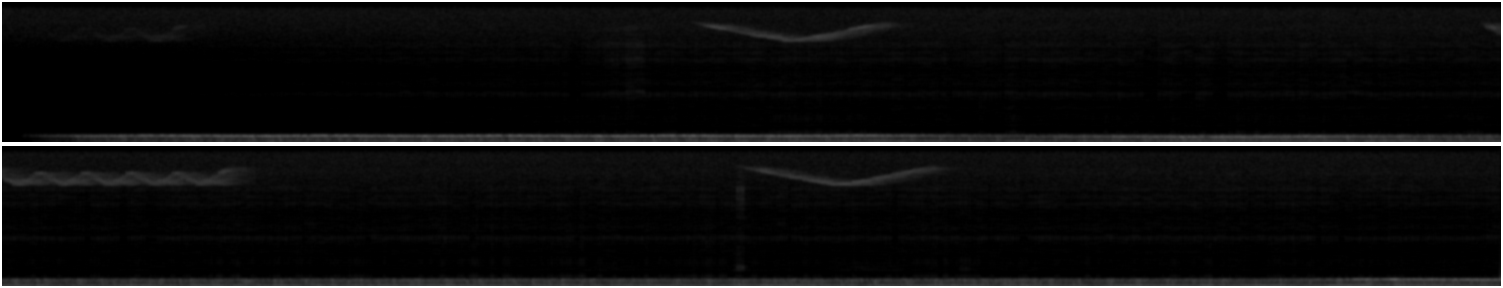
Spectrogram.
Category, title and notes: Soundscapes > Other
Random Generic Sci-Fi Ambience
Randomly decided to mess with Audacity, resulting in this. Do with it what you will.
